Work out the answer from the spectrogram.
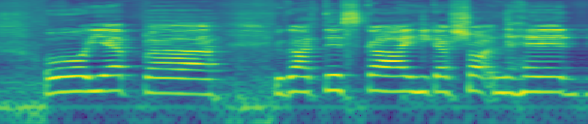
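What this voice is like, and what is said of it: Weak attempted British accent. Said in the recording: “I can't do this accent... There's a little British in there... That sounded British”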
